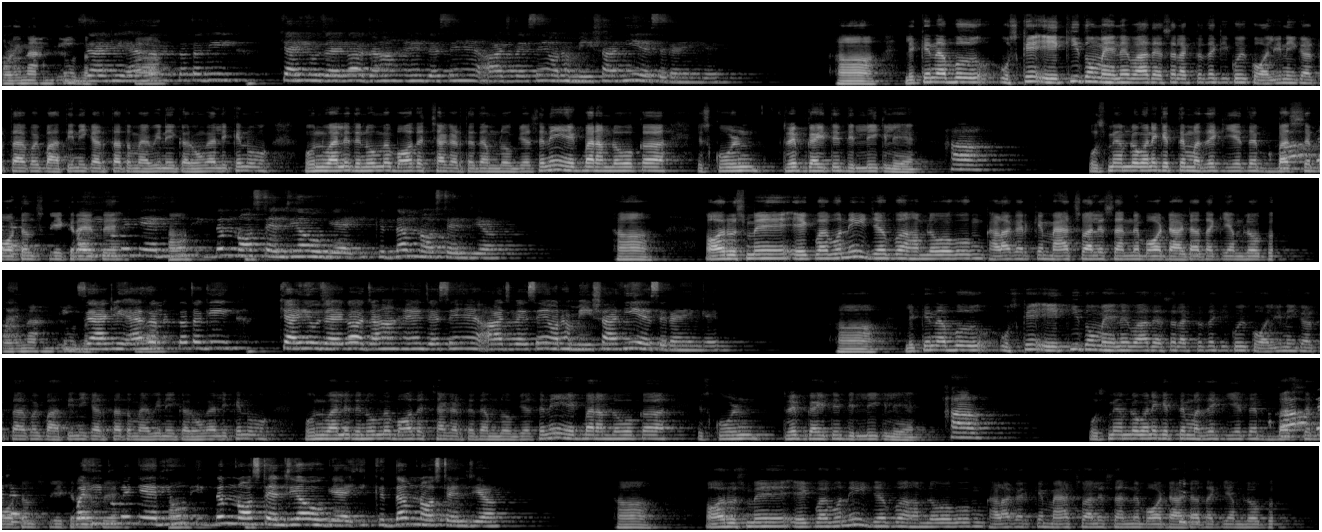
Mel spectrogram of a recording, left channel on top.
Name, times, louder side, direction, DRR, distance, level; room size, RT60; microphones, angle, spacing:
voice 1, 0.0-0.9 1.3-1.6 2.5-2.6 8.3-22.4 24.1-27.6 28.0-28.3 32.5-32.9 33.4-39.1, left 5 dB, 50° left, 0.5 m, -28 dB
voice 2, 0.6-2.3 2.8-7.2 22.7-23.0 25.9-26.6 27.1-31.4 38.1-38.2, right 3 dB, 85° right, 1.6 m, -28 dB
20.5 x 9.2 x 4.7 m
head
